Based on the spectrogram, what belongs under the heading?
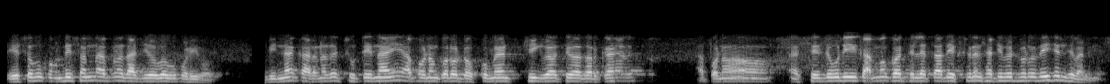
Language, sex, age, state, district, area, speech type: Odia, male, 60+, Odisha, Kendrapara, urban, conversation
